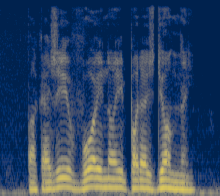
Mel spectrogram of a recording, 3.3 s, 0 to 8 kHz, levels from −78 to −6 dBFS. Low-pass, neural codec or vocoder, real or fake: 7.2 kHz; codec, 16 kHz in and 24 kHz out, 2.2 kbps, FireRedTTS-2 codec; fake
